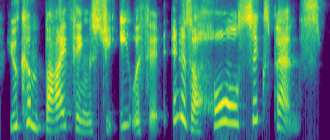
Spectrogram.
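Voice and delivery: put-on a small boy who will not take no; insisting stoutly. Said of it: "he insisted stoutly".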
